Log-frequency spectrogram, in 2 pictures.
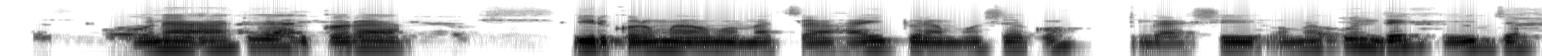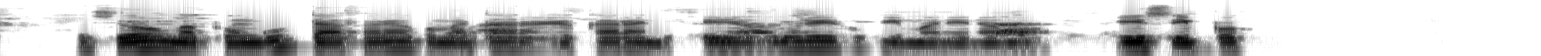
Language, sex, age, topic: Oshiwambo, male, 18-24, finance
